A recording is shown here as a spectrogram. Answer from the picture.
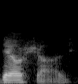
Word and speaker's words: Dellschau: Most people, when they look at Delshaw's, and then if anybody wants to go look at some of these drawings, it's spelled Dellschau.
